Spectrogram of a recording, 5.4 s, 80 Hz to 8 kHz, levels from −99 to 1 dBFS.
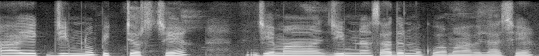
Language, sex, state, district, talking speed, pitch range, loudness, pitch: Gujarati, female, Gujarat, Valsad, 145 wpm, 200-215 Hz, -14 LUFS, 205 Hz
